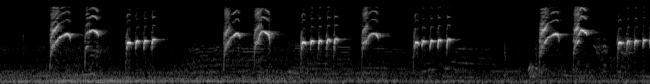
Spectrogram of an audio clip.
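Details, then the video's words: Greater green leafbird singing in a loud, lively song used as a lure for trapping birds: sharp rising whistles alternate with rapid bursts of four or five clear chirps, phrases separated by short pauses. "Kicau Cucak ijo gacor paling ampuh pikat bunyi burung bahan"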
